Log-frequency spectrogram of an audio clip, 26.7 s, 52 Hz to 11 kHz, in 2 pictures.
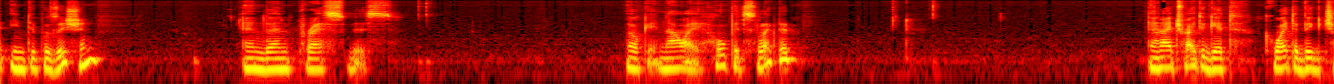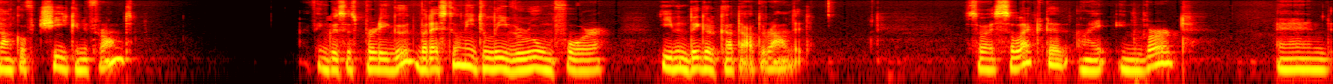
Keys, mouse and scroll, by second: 0.3 ctrl+click, 0.8 middle click, 0.8-1.8 scroll down 2, 1.8 scroll down 1, 9.3-9.7 drag, 24.8 i.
